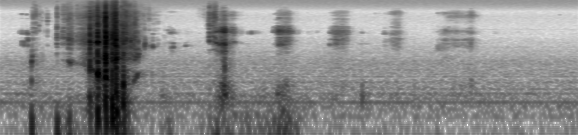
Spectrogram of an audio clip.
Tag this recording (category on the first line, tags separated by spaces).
Sound effects > Human sounds and actions
apple bite chew eat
